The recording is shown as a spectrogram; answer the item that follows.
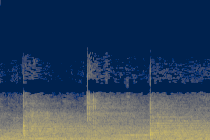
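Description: Three sharp knocks about two-thirds of a second apart, each with a short ringing tail, over the steady din of a large ice arena.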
